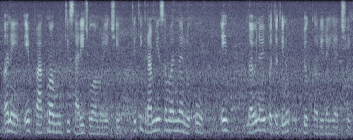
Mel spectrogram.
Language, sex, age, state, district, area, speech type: Gujarati, female, 18-30, Gujarat, Valsad, rural, spontaneous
